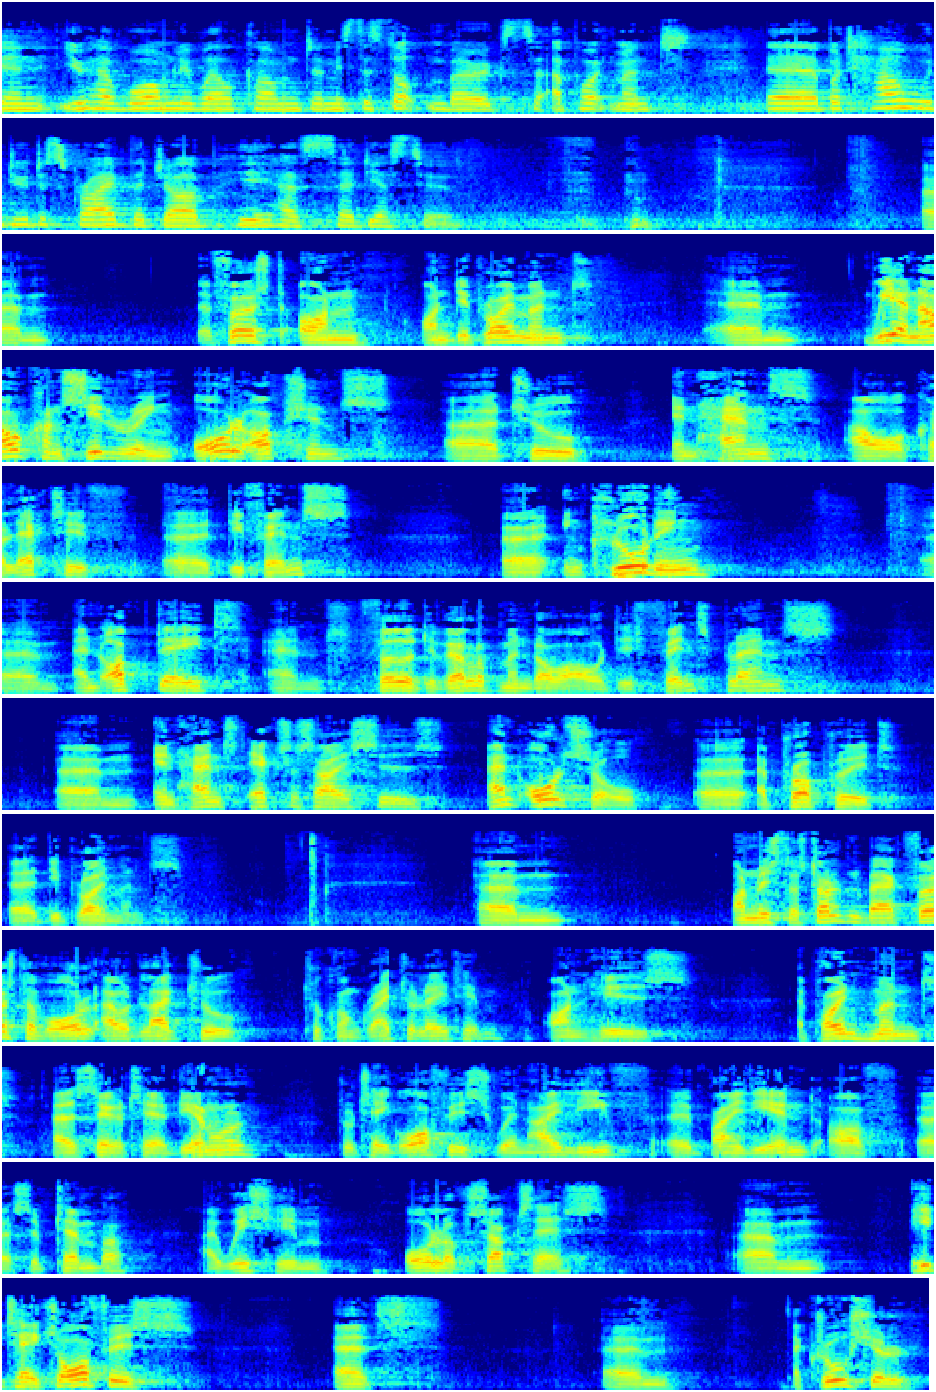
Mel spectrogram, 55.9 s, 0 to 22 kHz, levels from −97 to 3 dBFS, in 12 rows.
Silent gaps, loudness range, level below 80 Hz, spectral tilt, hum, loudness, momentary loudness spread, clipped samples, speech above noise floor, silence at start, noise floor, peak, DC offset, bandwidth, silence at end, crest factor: none; 8 LU; -68 dBFS; -4 dB/octave; none; -31 LUFS; 16 LU; under 0.1%; 46 dB; 0 s; -76 dBFS; -8 dBFS; under 0.1%; 11.5 kHz; 0.05 s; 24 dB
